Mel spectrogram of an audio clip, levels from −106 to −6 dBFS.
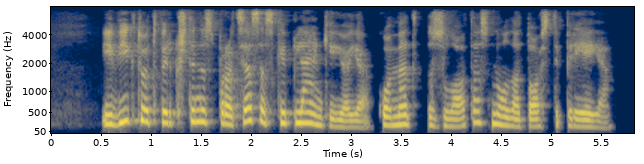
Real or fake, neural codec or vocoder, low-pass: real; none; 7.2 kHz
